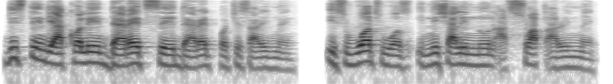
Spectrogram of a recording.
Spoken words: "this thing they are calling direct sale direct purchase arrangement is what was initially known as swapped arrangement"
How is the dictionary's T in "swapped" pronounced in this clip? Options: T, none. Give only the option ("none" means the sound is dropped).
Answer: T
